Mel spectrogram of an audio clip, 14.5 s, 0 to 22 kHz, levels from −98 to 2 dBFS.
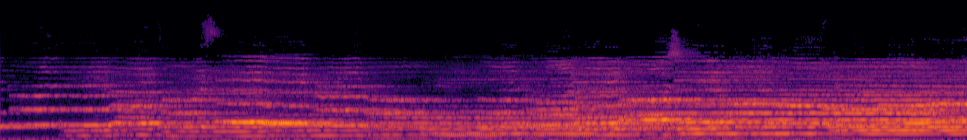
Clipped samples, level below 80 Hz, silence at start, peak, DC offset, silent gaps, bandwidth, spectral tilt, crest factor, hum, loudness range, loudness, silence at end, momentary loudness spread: under 0.1%; -62 dBFS; 0 s; -18 dBFS; under 0.1%; none; 8.2 kHz; -7.5 dB/octave; 14 dB; none; 7 LU; -34 LUFS; 0 s; 13 LU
